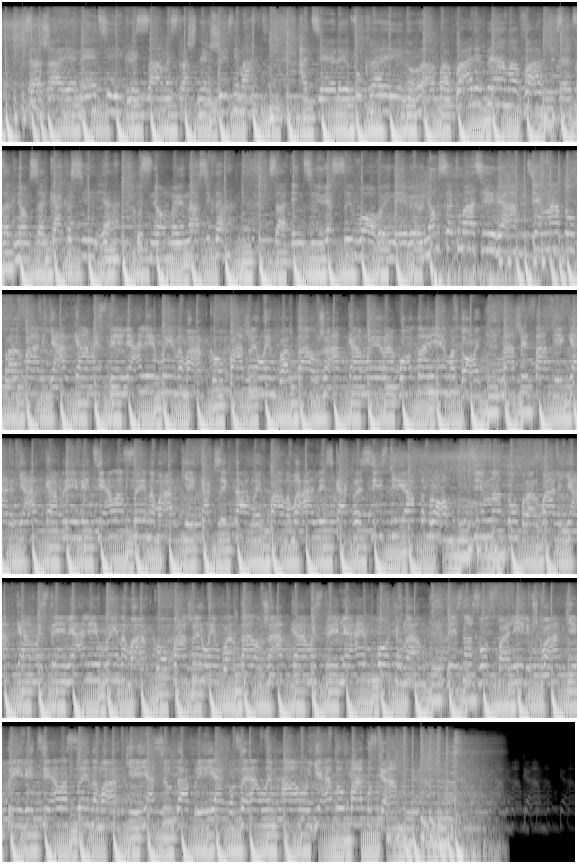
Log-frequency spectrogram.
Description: громкие
пародия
